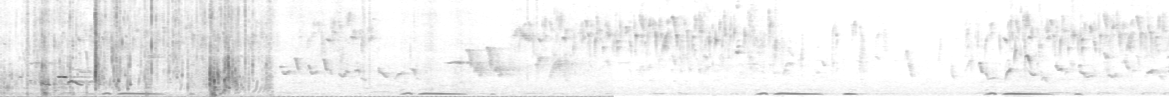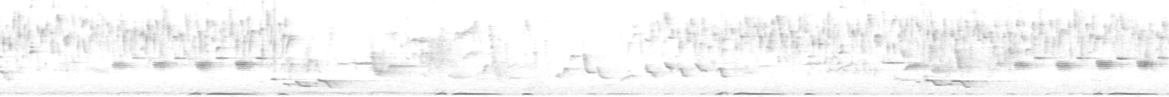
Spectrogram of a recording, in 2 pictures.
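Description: A bird calls with a short, low, falling hoot every two to three seconds, while smaller birds chirp and twitter higher up. For the first several seconds a loud rumbling noise with a few sharp knocks lies over it and then cuts off.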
